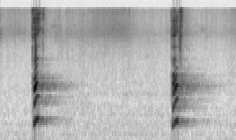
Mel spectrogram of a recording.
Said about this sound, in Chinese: It's a puppy，是一只小狗，太棒啦！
